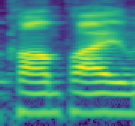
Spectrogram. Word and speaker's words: kanpai: Actually, in Japanese, it's K-A-N-P-A-I, but, you know, I spell it with an M just because people I guess they pronounce it more with the M, but anyways, Dan, this is to you.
